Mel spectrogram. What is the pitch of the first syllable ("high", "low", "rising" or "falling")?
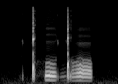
low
